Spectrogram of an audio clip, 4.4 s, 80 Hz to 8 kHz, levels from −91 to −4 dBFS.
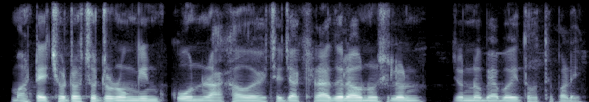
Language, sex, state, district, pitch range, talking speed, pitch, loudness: Bengali, male, West Bengal, Cooch Behar, 115-125 Hz, 190 wpm, 120 Hz, -20 LUFS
